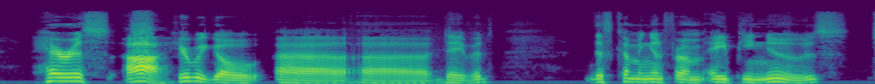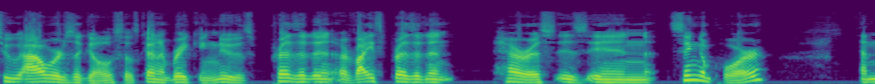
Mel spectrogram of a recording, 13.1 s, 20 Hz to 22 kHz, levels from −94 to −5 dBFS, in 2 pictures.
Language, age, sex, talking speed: English, 30-49, male, 145 wpm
